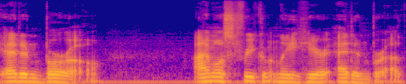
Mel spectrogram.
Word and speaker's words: Edinburgh: knowledge Edinburgh Edinburgh Edinburgh I feel more comfortable saying Edinburgh that's the way it looks like it's spelled to me so I might go Edinboro if I can Jack you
